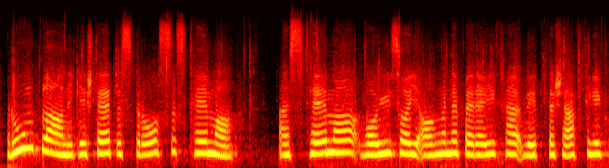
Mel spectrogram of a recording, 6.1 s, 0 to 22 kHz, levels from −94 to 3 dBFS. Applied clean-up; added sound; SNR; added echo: neural mask model RNNoise.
